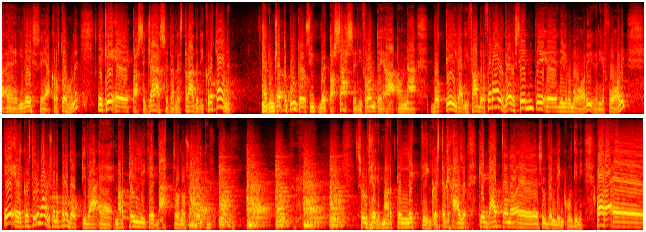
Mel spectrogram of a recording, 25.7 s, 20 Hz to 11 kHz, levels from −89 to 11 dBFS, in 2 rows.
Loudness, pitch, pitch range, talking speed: -22 LUFS, 120 Hz, 105-135 Hz, 145 wpm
